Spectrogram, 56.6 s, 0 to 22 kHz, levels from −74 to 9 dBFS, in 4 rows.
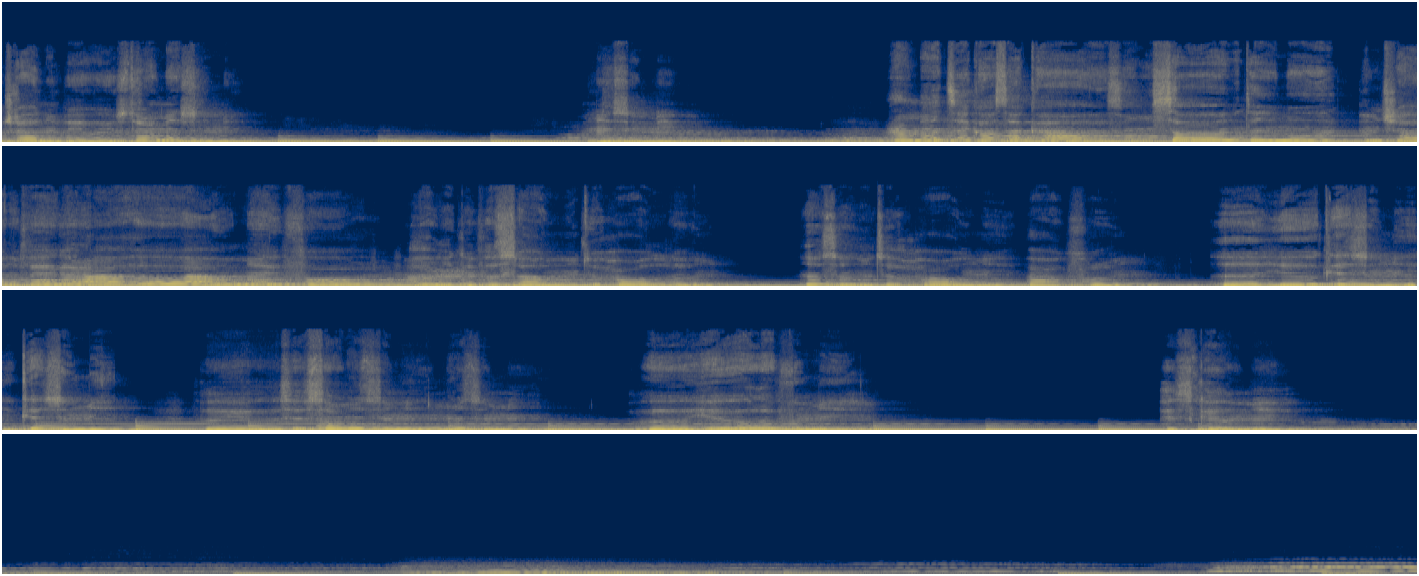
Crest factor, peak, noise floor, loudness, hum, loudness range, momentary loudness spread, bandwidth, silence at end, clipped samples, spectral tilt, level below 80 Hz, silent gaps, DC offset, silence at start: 16 dB; -2 dBFS; -38 dBFS; -17 LUFS; none; 15 LU; 16 LU; 16 kHz; 0 s; under 0.1%; -6.5 dB/octave; -34 dBFS; none; under 0.1%; 0 s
